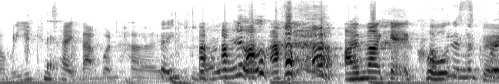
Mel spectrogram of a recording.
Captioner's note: laughing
